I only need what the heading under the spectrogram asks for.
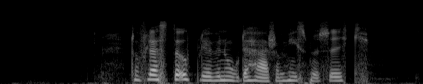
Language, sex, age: Swedish, female, 33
